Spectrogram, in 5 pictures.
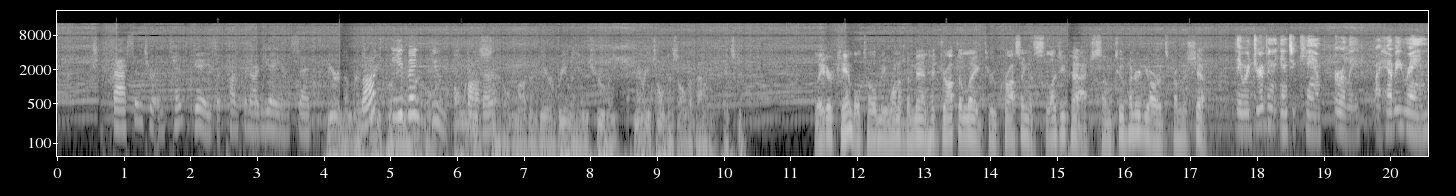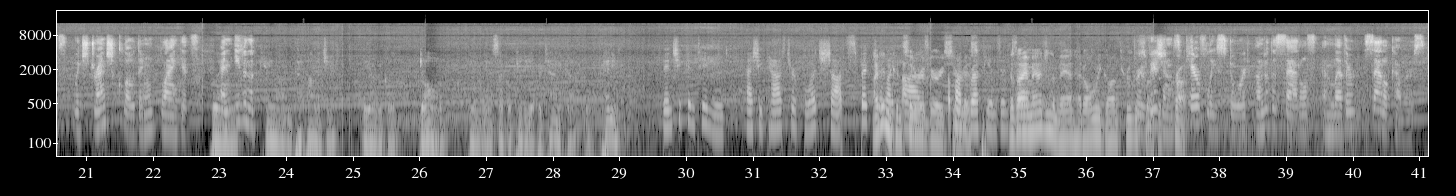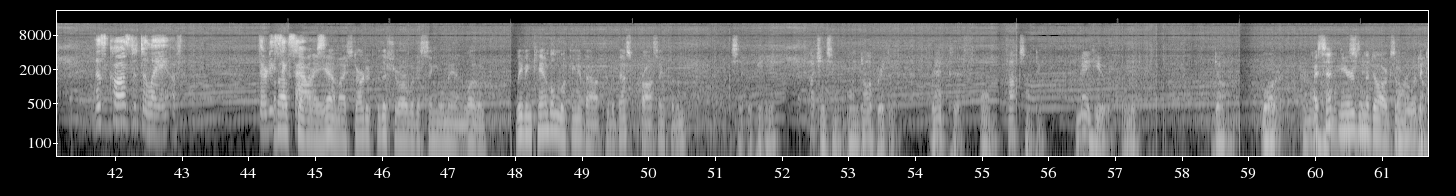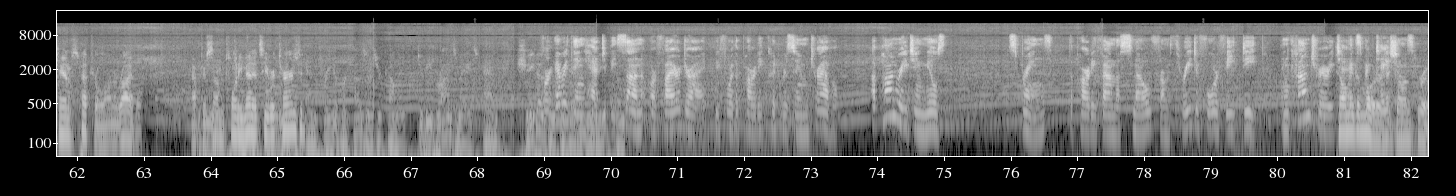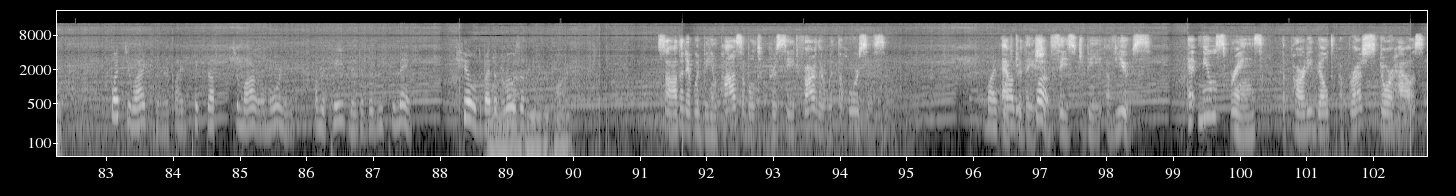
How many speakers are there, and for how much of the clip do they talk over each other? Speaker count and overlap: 5, about 16%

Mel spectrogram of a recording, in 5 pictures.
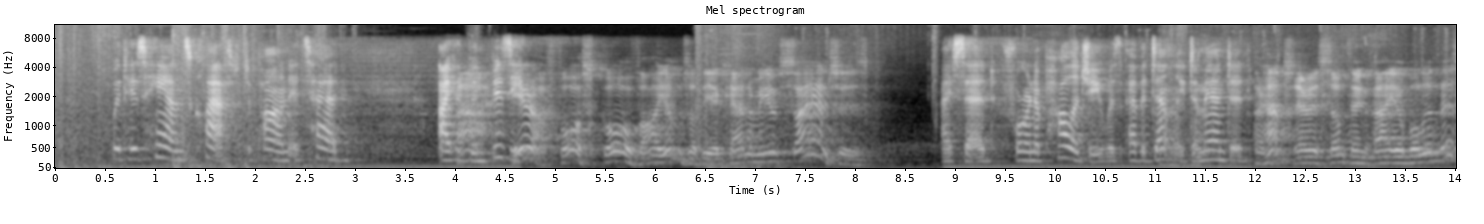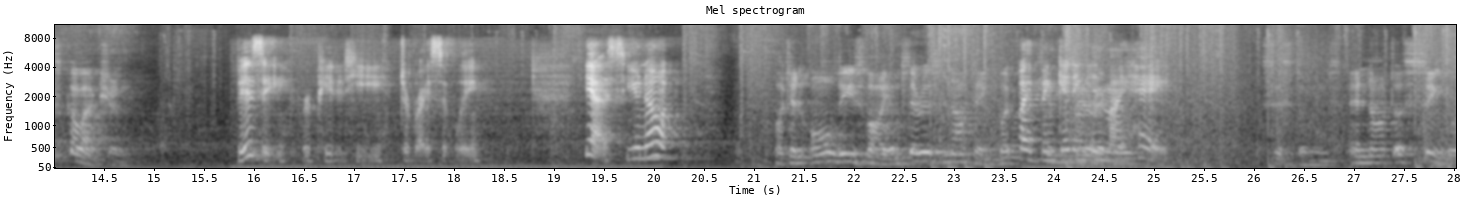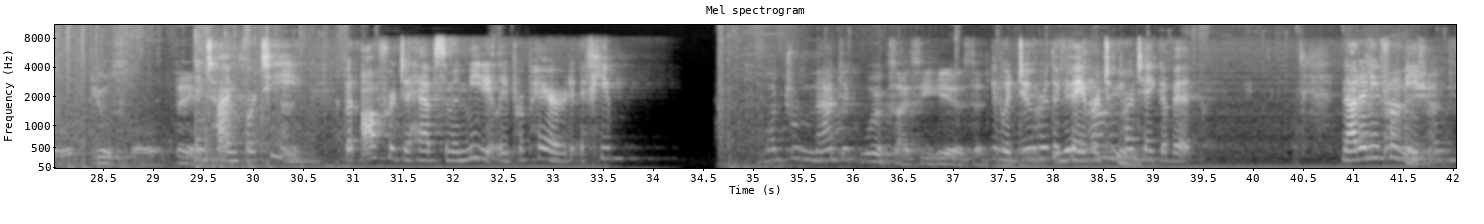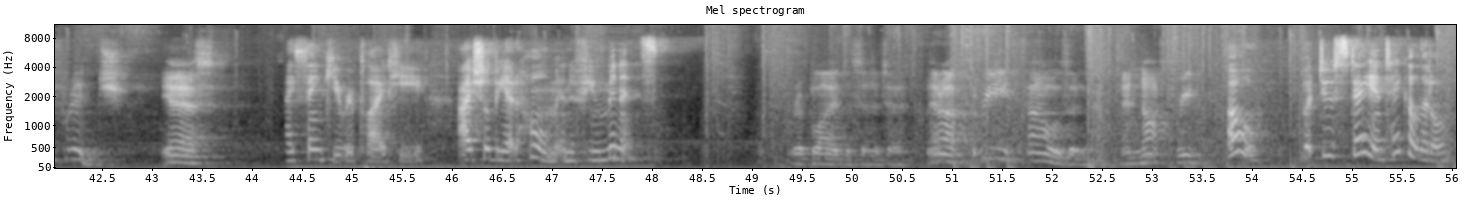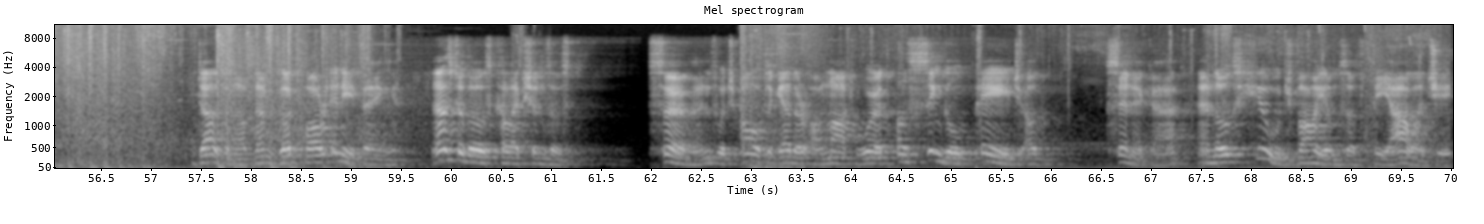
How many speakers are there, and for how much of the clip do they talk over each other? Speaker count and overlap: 2, about 9%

